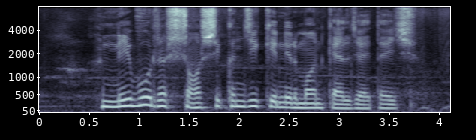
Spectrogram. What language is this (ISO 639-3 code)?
mai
